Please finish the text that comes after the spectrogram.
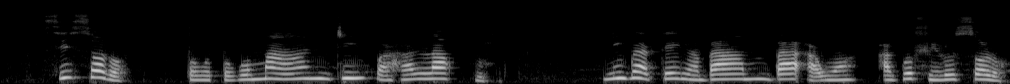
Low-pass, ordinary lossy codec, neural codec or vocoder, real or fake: none; none; none; real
